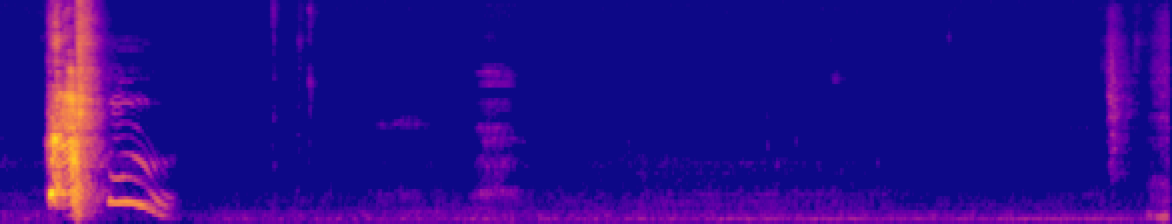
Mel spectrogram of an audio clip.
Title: Birthday sneezing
